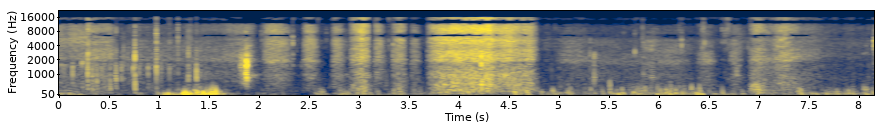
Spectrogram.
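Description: A young Shorthorn sniffing and nosing at the phone close up, its breath snuffling into the microphone. Its muzzle bumps and rubs against the phone about a second in, and there is a long exhale about four seconds in.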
